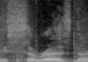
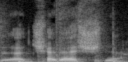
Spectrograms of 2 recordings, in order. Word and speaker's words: Čerešňa: I always say Ceresna. It's like what my teacher in grade 1 called me, and that's just stuck. But the Slovak pronunciation of it is Čerešňa.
